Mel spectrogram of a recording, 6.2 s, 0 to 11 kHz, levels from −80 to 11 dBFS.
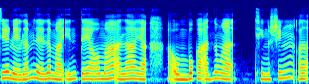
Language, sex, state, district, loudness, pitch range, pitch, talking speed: Mizo, female, Mizoram, Aizawl, -14 LUFS, 205-230 Hz, 215 Hz, 205 wpm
